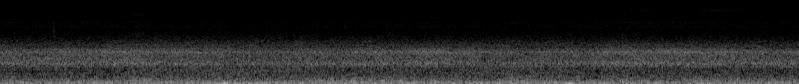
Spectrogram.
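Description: Train wheels clatter over the rails.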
